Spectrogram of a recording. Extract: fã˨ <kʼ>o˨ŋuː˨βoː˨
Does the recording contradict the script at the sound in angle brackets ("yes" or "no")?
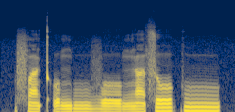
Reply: no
